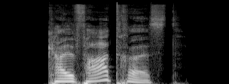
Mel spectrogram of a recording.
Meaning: second-person singular subjunctive I of kalfatern
- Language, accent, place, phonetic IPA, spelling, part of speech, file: German, Germany, Berlin, [ˌkalˈfaːtʁəst], kalfatrest, verb, De-kalfatrest.ogg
